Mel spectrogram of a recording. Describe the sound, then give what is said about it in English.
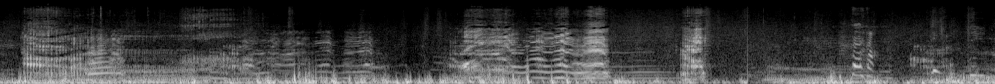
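Pigs grunt and squeal loudly and almost without pause near feeding time, the calls rising into harsh, strained squeals over a rumbling, noisy background with wind noise. “But just like I never really appreciated the range of the grunt of a pig.”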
